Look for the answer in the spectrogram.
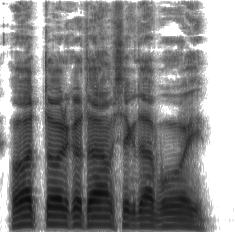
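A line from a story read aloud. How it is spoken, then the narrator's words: Gloomy remark. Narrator (Russian): мрачно заметил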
